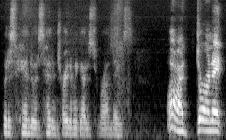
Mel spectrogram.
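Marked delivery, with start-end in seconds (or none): 2.5-3.4 Abrax voice. A narrator's reading. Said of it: "an echoey voice said".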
